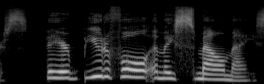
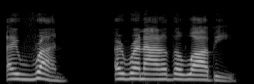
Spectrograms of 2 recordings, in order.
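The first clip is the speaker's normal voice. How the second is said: plain reading voice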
